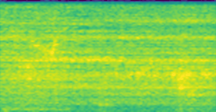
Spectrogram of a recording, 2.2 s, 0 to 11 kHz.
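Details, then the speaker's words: Mitsubishi EVO with idle hunting around 2000 rpm after a rebuild; a homemade boost leak tester is bolted to the turbo with the turbo-intercooler-cold-side piping sealed. Engine is off; a steady, high, airy hiss shows air escaping, a boost leak. "homemade boost leak tester is bolted to the turbo and then I have blocked off this one here with this Plumbing plastic block off pipe thing so now we have a sealed system from the turbo through the intercooler and back up to the cold side piping here so at least we can test this"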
